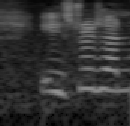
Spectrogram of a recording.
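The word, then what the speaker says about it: oestrogen: ईस्ट्रोजन में ओ silent होता है बट हम उसे स्पेलिंग में लिखते ज़रूर हैं।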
